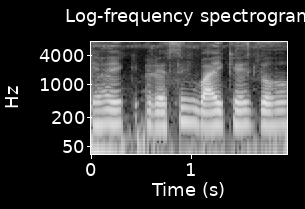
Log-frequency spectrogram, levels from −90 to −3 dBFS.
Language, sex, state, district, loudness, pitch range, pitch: Hindi, male, Bihar, Gaya, -18 LUFS, 135-145 Hz, 140 Hz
